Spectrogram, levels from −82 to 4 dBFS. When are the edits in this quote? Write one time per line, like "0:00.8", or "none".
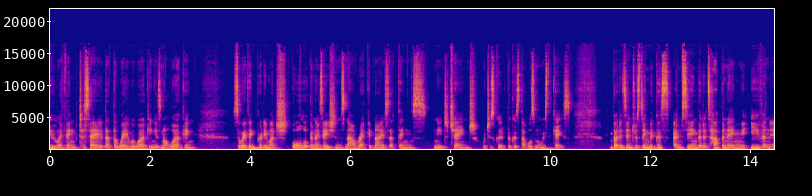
0:12.4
